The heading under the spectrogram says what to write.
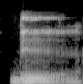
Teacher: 혀 끝이 그 이빨, 이 웃니 위에 살짝 닿으면 내려오는 소리, 이것이 바로 느 하는 거예요.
